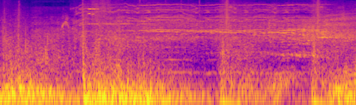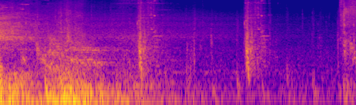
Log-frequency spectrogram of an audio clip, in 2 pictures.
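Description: Confringo fire spells explode in the video game Hogwarts Legacy, several booming blasts and bursts in quick succession with crackling debris, loud at first and tapering into scattered sharper pops.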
